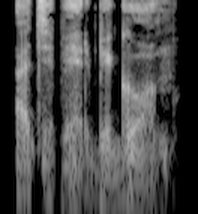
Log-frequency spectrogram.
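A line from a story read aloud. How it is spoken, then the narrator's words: Old man's hoarse rasp. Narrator (Russian): прохрипел старый Хрофт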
